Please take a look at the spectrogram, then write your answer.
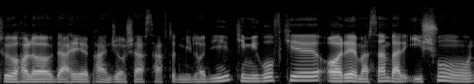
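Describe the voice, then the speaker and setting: Ordinary pitch variation and a moderate pace from a man with a fairly high voice, the sound dry with no echo against a quiet background. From United States. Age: 30s. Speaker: activist. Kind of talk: panel debate. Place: shop. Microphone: handheld.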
